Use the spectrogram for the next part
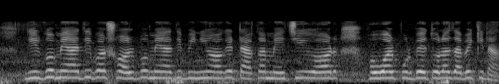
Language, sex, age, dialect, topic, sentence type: Bengali, female, 18-24, Western, banking, question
